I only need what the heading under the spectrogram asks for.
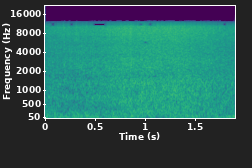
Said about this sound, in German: Ähm, ich habe ja einfach heute mal Wellengeräusche aufgenommen am Meer und, äh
